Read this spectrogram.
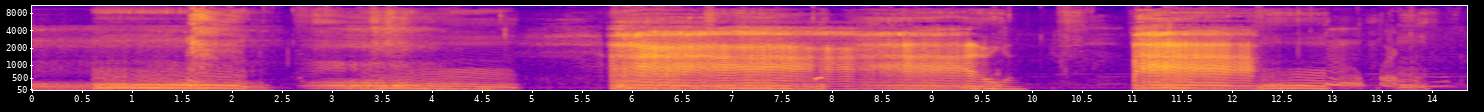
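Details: A Shikoku dog, still sleepy early in the morning during cuddles, lets out long grumbling growl-groans, deep and throaty with wavering pitch. Each lasts about two to four seconds and is separated by short silent gaps.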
